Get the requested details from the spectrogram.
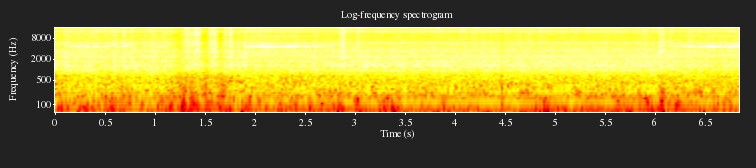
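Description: A milling cutter grinds steadily through metal with a high whine.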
